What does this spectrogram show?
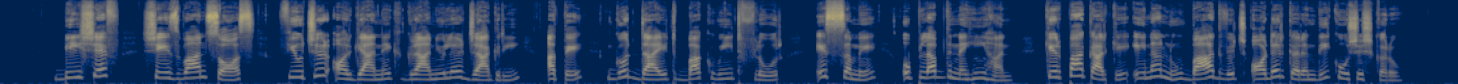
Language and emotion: Punjabi, neutral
